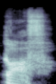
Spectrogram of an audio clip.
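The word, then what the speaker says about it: Gough: How is that pronounced? Goff.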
